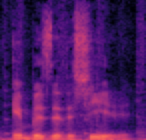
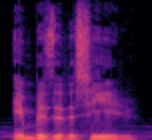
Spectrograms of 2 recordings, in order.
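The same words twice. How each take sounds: The two takes are said the same way.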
